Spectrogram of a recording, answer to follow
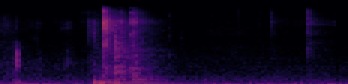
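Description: Handling noise: a sharp click, then a louder clunk with a short scrape a little over half a second in, as the camera is moved and repositioned over a cluttered workbench.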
